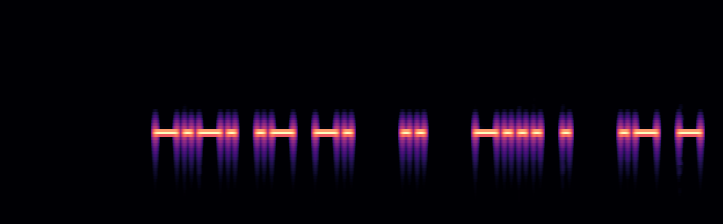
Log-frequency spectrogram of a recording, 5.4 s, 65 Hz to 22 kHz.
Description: Morse code, heard as a keyed tone, about 22 wpm, 700 Hz. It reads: CAN I BE AT
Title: Sentences from Top 1000 Words - Review Part 1 - 22wpm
